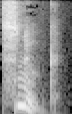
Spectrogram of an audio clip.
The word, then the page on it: snook: English; British English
